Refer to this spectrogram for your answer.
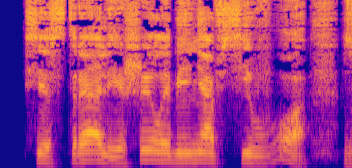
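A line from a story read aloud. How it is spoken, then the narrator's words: Spiteful. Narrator (Russian): злобно произнесла Ирина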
